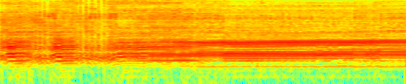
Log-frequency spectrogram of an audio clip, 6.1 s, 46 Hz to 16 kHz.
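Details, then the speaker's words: Echo SRM230 two-stroke string trimmer after greasing the head with white lithium: high uneven buzz after starting, then a strained wavering whine at speed, still not right; owner suspects heavy use on rose bushes may have overdone it, cause unclear. "it's not sounding right I'm not exactly sure whether we've overdone it"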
